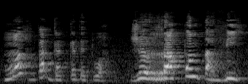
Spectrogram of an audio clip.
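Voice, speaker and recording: A woman's voice: on the high side, sing-song, fast talker. A woman ranting a mocking insult clash at a rival, laughing often as she talks. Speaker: online clash streamer.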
